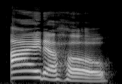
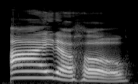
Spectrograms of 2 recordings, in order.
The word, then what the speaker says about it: Idaho: This state is stressed on the first syllable. Idaho, Idaho, Idaho.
